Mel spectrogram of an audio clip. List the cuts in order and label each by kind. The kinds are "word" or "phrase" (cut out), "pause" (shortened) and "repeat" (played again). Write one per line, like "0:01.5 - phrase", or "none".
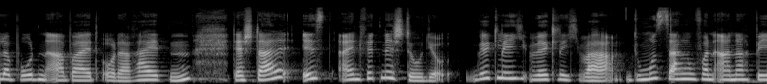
0:04.6 - pause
